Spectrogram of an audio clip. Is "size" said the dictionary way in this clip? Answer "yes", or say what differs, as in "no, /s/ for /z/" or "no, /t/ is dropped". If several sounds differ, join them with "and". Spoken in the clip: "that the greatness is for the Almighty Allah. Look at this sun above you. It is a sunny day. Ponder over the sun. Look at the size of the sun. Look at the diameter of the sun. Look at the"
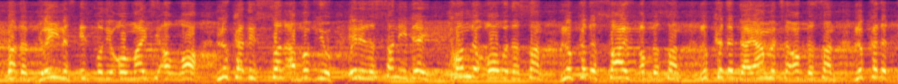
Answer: yes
